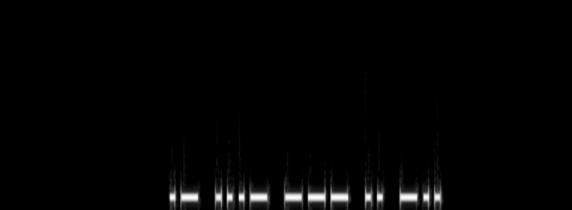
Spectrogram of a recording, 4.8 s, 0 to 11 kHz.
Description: Morse code, heard as a keyed tone, about 25 wpm, 700 Hz. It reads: AVOID
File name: 5 Letter Words - First 3 Letters Given - 25wpm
